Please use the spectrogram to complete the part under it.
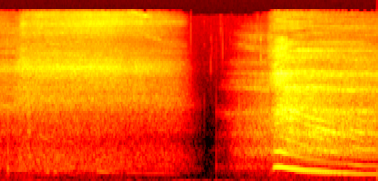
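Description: A person breathing out slowly during a breathing exercise: a long, soft breathy exhale, then a short silence, then a louder breathy breath returns carrying a faint voiced tone.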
